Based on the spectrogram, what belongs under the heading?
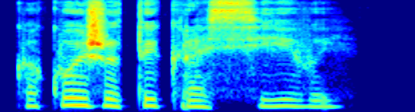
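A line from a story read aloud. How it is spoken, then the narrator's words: Whisper. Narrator (Russian): прошептала я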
